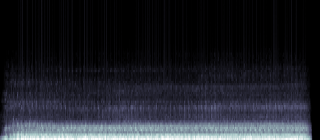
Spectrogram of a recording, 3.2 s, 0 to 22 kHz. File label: CHO ES1, Rrrr; Sound & Vision; Gigapack I CD 2; CHO Mmhh + Rrrr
